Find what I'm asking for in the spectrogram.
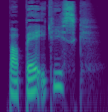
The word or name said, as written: barbadisk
